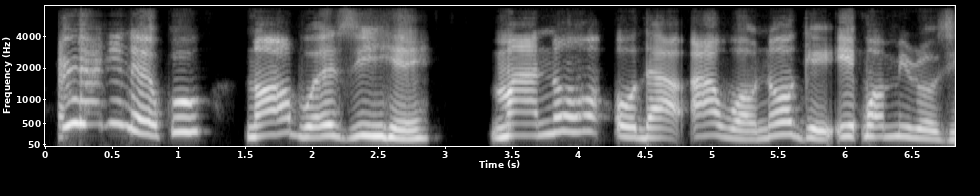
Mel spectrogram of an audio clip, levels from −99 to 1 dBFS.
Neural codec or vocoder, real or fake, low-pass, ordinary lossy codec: codec, 16 kHz, 0.8 kbps, ZipCodec; fake; 7.2 kHz; none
